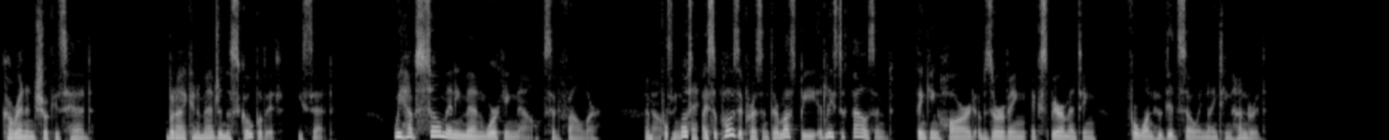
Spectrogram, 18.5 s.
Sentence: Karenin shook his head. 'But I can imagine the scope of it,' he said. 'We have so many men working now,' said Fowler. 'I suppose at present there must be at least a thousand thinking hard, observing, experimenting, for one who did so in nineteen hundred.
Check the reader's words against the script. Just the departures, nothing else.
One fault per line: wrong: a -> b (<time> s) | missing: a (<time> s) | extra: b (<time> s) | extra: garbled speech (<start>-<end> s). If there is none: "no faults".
extra: garbled speech (8.6-9.3 s)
